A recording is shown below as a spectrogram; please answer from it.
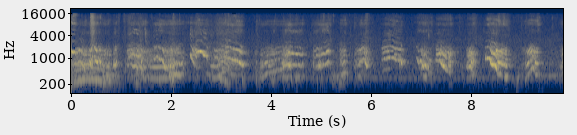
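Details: Litter of German Shorthaired Pointer puppies aged 14 days, Katelands gundogs, 24 August 2016: continuous chorus of thin, wavering squeals and whines from several pups, bursts tumbling over one another with brief pauses.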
